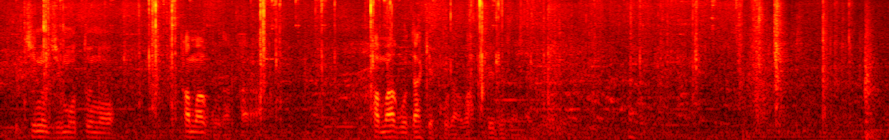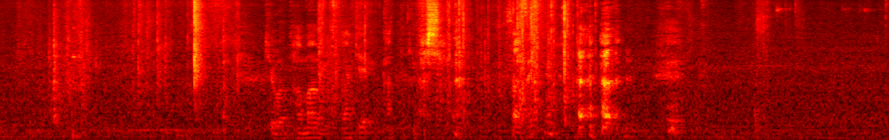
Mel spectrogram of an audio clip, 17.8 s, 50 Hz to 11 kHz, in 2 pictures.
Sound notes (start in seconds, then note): 14.0 laugh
